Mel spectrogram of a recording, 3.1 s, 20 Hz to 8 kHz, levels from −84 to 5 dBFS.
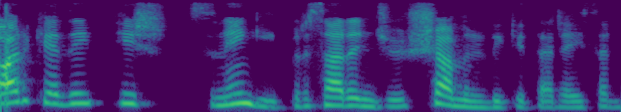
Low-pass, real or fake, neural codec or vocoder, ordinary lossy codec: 7.2 kHz; fake; codec, 24 kHz, 0.9 kbps, WavTokenizer, medium speech release version 2; none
